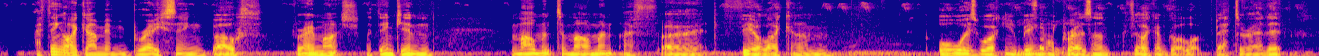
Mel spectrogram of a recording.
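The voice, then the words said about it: Mixed British-American rocker accent. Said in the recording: “Sounds like an old kind of rocker at the moment. ... I feel like it's a bit of like American in there as well. It's like that accent that doesn't quite know where it's from. ... Are they Liverpool in? That's what it sounds like to me.”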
